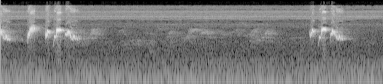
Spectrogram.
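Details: Red-whiskered bulbul singing in the double-rik style: a short burst of bright whistled notes, rising then dropping, opens the recording. Soft warbles follow before a second matching phrase near the end, over a steady high hiss.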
